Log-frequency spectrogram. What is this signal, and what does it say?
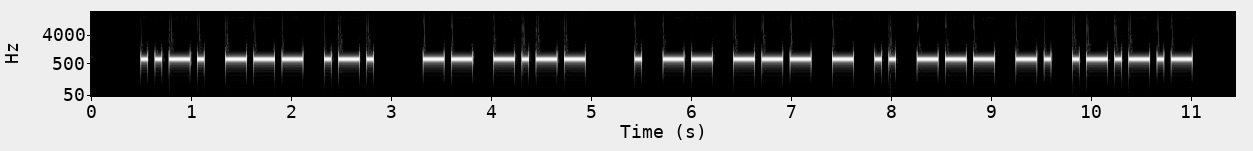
Morse code, heard as a keyed tone, about 17 wpm, 700 Hz. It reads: FOR MY EMOTION.
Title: Sentences from Top 1600 Words 17wpm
